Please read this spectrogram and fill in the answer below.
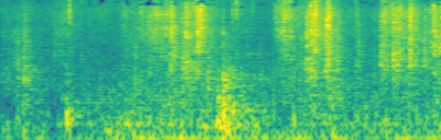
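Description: Rustling and soft scraping of hands and clothing moving right next to a clip-on microphone, in a few uneven bursts as glasses are put on.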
